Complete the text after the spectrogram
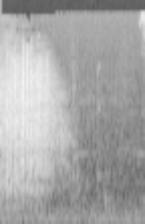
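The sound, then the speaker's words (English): Dice rolled for a game clatter briskly across a hard tabletop and land on snake eyes, a bright rattling burst that fades within a moment, followed by a short quiet and a brief final clack at the end. No voices. “Dice don't fail me now.”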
